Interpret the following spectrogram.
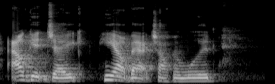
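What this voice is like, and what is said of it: Put-on Southern accent. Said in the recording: “I'm going to do a southern accent here.”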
